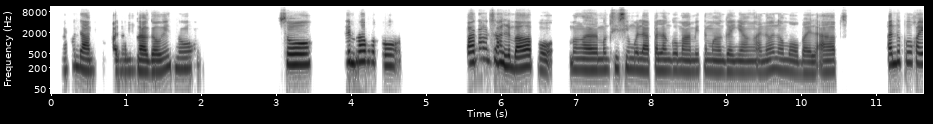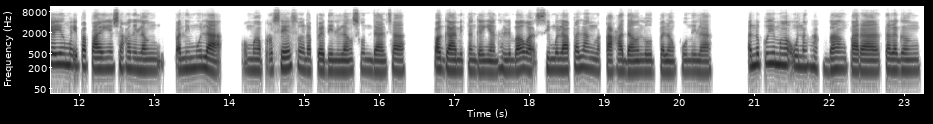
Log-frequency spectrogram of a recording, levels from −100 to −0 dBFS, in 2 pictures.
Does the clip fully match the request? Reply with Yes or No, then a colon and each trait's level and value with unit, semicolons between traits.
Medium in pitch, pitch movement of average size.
Yes: medium, 175 Hz; average, 3.4 semitones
